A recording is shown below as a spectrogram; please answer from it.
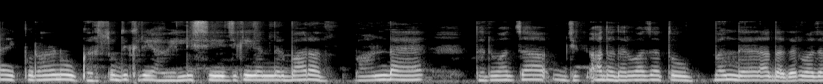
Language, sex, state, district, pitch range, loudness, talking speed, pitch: Marwari, female, Rajasthan, Nagaur, 190-210 Hz, -14 LUFS, 175 wpm, 200 Hz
